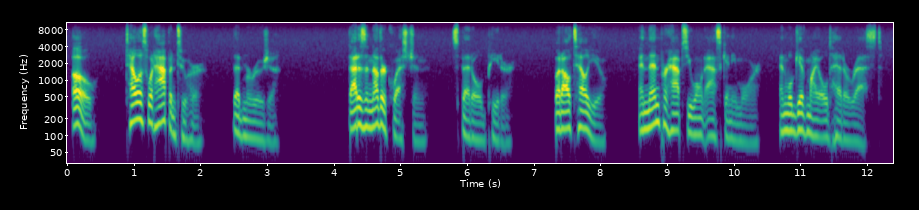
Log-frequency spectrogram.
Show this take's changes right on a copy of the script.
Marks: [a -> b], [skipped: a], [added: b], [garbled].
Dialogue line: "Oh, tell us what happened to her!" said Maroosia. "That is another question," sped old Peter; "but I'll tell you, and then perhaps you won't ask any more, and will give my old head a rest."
"Oh, tell us what happened to her!" said Maroosia. "That is another question," sped old Peter; "but I'll tell you, and then perhaps you won't ask any more, and will give my old head a rest."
